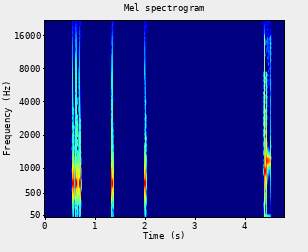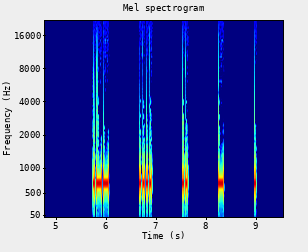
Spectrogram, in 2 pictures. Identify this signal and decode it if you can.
Morse code, heard as a keyed tone, about 36 wpm, spaced as for 12 wpm, 690 Hz. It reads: SEE WHITE
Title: 6x Character Spacing - Top 300 Words - 35wpm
